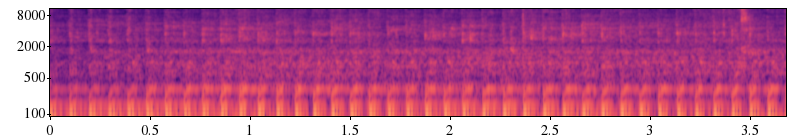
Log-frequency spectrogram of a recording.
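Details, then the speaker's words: Royal Enfield Bullet Standard 350 single-cylinder, nearly out of petrol, on light throttle: slow thumping at roughly three and a half beats a second, slightly uneven and lumpy, barely running; more throttle would stall it. Stumbling running. "धोखा नहीं देगी bullet देखो accelerator दूंगा बंद हो जाएगा"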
